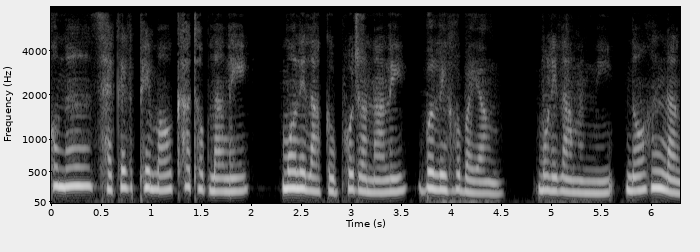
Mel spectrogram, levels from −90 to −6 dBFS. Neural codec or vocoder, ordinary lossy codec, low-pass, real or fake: codec, 16 kHz in and 24 kHz out, 0.4 kbps, LongCat-Audio-Codec, two codebook decoder; AAC, 32 kbps; 7.2 kHz; fake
